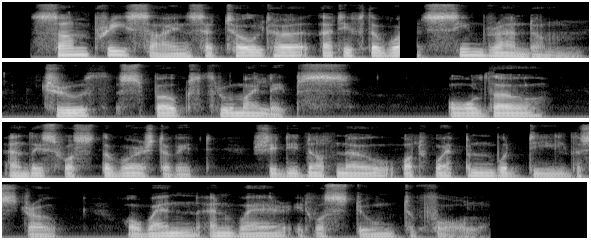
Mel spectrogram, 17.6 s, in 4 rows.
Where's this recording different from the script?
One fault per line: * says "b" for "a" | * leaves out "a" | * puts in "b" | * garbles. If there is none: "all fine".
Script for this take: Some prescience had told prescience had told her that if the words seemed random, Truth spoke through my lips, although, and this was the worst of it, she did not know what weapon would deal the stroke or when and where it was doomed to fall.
* leaves out "prescience had told"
